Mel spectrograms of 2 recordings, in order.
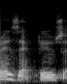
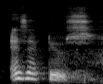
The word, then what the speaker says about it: adjective: In parts of speech, we have discussed about adjectives as per an introductory base. So this class will be a little bit explained form. So let's start our class. Adjectives. The pronunciation will be adjective, not adjective.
